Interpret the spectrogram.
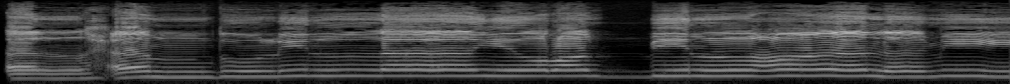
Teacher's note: Naik dulu kemudian datar turun.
